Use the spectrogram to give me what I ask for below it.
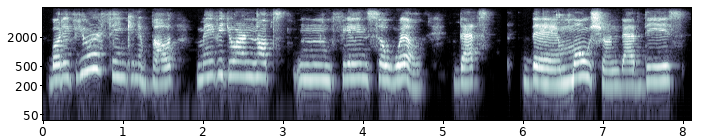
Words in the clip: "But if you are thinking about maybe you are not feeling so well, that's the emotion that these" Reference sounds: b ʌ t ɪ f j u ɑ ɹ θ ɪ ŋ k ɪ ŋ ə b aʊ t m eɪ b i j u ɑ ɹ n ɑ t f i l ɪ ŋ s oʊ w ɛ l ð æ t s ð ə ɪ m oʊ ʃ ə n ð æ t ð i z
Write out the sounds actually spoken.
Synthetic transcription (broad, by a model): b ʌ t ɪ f j u ɑ ɹ θ ɪ ŋ k ɪ ŋ ə b aʊ t m eɪ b i j u ɑ ɹ n ɑ t f i l ɪ ŋ s oʊ w ɛ l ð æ t s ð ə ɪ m oʊ ʃ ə n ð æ t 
